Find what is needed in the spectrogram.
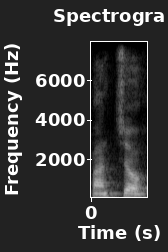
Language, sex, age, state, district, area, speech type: Odia, male, 18-30, Odisha, Puri, urban, read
